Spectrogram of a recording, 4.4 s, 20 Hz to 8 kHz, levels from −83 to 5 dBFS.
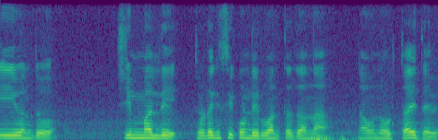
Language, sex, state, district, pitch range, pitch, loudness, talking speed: Kannada, male, Karnataka, Dakshina Kannada, 145-165 Hz, 150 Hz, -16 LUFS, 95 wpm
